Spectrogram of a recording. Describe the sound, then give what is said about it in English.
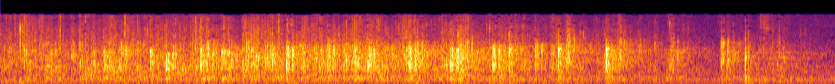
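An audience applauds a woman steadily, a dense wash of clapping that holds for several seconds before thinning out, with a few louder individual claps near the end. “Give her a big hand clap.”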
